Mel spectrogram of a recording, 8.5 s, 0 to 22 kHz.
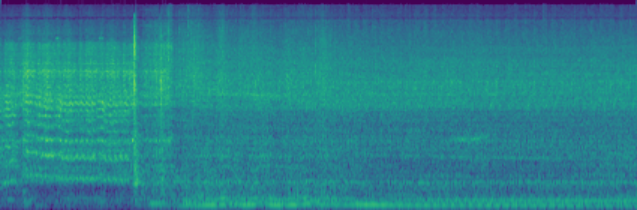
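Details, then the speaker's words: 1953 Pontiac Chieftain, 12 V system, cold start in neutral: uneven lumpy idle that sags and wants to stall off throttle, then steadies; alternator shows 11.3 V at idle. "let her warm up for just a second guys uh if i take my foot off of the uh off of the gas she wants to die there we go she's running she's happy"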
